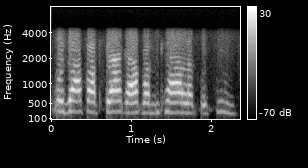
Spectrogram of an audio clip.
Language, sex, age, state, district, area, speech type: Maithili, female, 45-60, Bihar, Madhepura, urban, conversation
